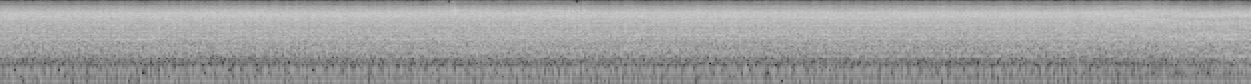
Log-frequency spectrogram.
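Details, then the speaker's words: Mazda MPV after transmission swap and test drive with some slip, idling in park with fluid right on F: even, steady idle, smooth hum and airy hiss, no misses, knocks or whine; normal idle. "It purrs. Whew. Wow. All right. Good news. MPV is back on track."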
